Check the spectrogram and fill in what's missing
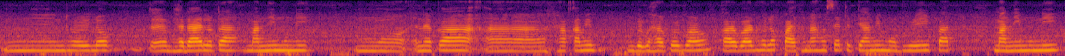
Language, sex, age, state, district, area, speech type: Assamese, female, 45-60, Assam, Golaghat, urban, spontaneous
